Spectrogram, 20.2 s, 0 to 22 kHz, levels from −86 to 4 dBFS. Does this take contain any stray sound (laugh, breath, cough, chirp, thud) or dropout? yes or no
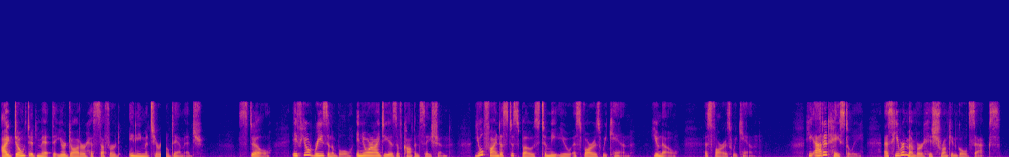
yes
